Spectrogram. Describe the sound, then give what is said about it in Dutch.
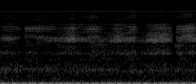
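Drawing a little cloud on paper: faint, continuous scratchy rubbing of drawing strokes, broken by a few brief pauses. “En je mag daarbij vertellen wat je precies aan het tekenen bent. Dus, ik teken een wolkje.”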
